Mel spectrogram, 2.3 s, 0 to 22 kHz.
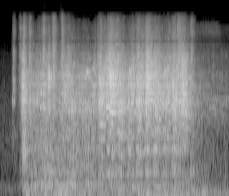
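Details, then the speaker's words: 1974 Chevy C20 small-block V8 after sitting about 3 years, first key start attempt; starter churns steadily about two seconds but never fires; fuel filter nearly empty, not pulling fuel despite being shot in twice; crank no start, no fuel delivery. "we're not pulling any fuel G is there nothing in the bowl I mean in the filter just a little bit it's shot in there twice but you keep cranking it and it's like it's getting nothing not like it's pulling fuel"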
